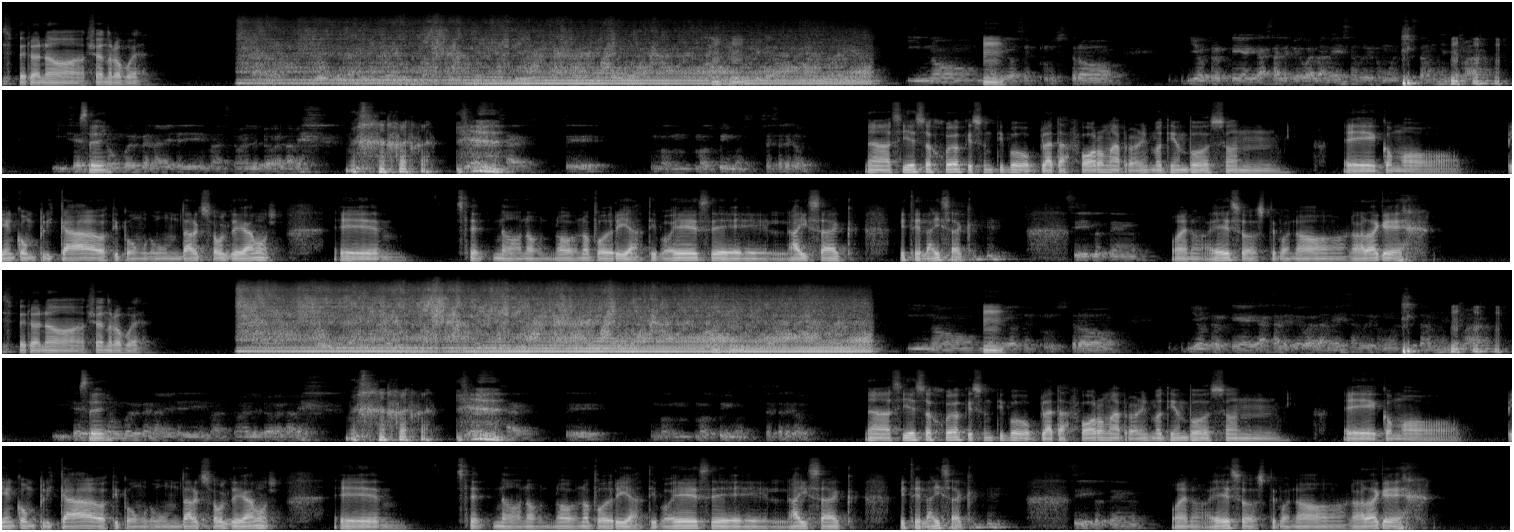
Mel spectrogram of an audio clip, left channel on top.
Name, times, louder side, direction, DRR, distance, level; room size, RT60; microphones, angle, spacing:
voice 1, 0.0-1.4 7.1-7.5 9.8-10.0 14.0-14.1 14.5-14.6 16.0-16.2 18.5-20.1 23.7-27.9 28.5-29.7 30.2-34.2 34.8-39.8 40.5-40.9 41.9-44.5, equal, 5° left, 0.6 m, -22 dB
sound 1, 2.3-8.7, right 4 dB, 60° right, 0.6 m, -22 dB
voice 2, 2.5-6.4 6.9-8.8 9.0-11.4 11.8-14.9 15.6-18.8 19.7-20.3 20.7-21.1 21.6-23.1 32.1-32.4 39.6-40.2 40.9-41.6, left 1 dB, 25° left, 3.9 m, -33 dB
12.5 x 11.0 x 7.5 m
head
